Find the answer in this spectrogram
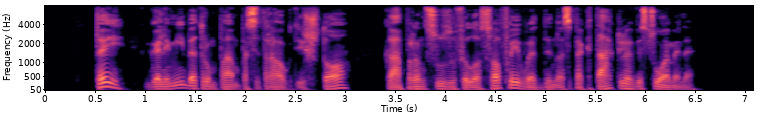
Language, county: Lithuanian, Šiauliai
